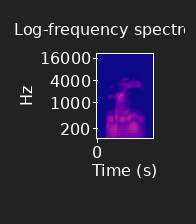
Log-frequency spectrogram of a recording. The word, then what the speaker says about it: maíz: maíz, maíz, Maíz, corn.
